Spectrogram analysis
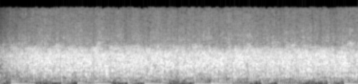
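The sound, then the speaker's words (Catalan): An audience at the Biblioteca Lluïsa Durán applauds the librarian's words of welcome, loudly and steadily, a dense wash of many hands clapping together that holds without a break for several seconds, with no voices standing out. “Aquestes van estar les aplaudides paraules de benvinguda de la bibliotecària”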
